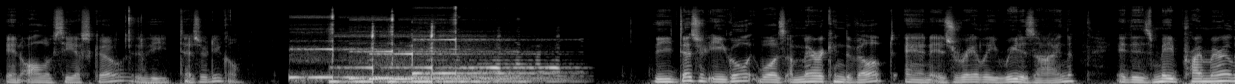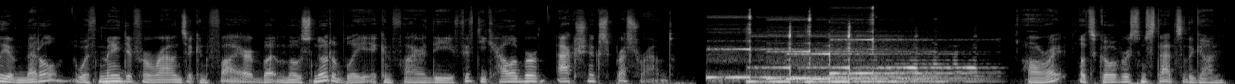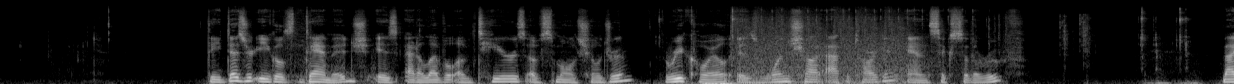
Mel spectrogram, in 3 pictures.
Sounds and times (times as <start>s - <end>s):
Speech: 0.0s - 2.5s, 6.5s - 19.2s, 22.5s - 24.7s, 26.8s - 35.0s
Music: 2.9s - 6.0s, 19.4s - 22.4s.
